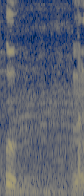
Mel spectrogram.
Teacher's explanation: اور حمزہ پیش او، حمزہ میں پیش ہون، یعنی حمزہ کے اندر جو ہے نا ہم نے جو اس کے اوپر پیش ہے تو اس میں ہونٹ گول ہوں گے. تو پیش جو ہے نا آدھے واؤ کی آواز ہے.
